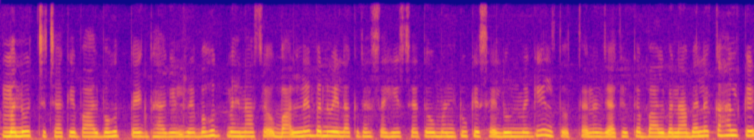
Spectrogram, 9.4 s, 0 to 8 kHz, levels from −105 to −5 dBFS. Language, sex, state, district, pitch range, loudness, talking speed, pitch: Maithili, female, Bihar, Madhepura, 225-245 Hz, -19 LUFS, 225 wpm, 230 Hz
